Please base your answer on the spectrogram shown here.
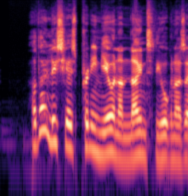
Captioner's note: voiceover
